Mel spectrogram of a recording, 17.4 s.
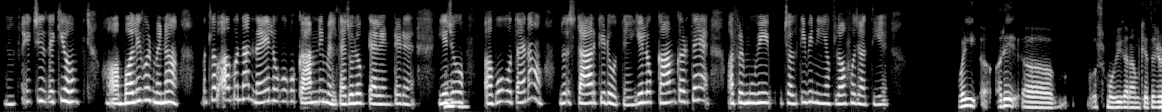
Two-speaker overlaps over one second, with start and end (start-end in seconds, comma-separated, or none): none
